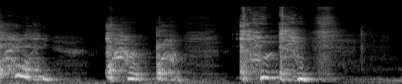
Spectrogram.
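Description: A man coughing into a tissue held over his nose and mouth, in about five separate bursts.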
